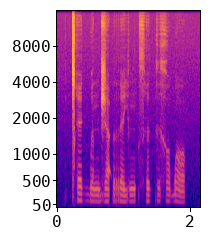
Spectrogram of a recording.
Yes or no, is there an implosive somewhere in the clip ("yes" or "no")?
yes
